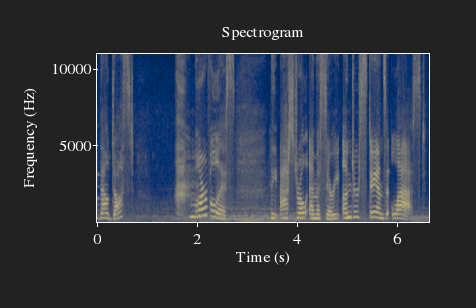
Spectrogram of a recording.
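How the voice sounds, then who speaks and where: Dramatic teen princess game character, high voice, slow grand old-timey speech, super pompous. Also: female voice, sharp tone, soft background music, exaggerated voice. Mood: delighted. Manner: pompous, archaic, melodramatic. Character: theatrical, grandiose teenage self-styled dark princess. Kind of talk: video game character acting.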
